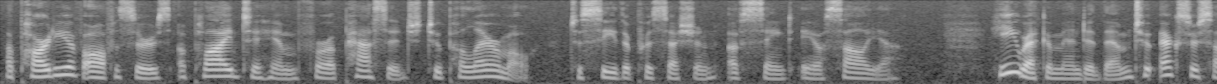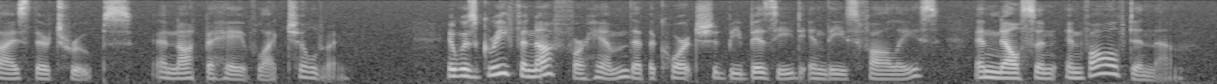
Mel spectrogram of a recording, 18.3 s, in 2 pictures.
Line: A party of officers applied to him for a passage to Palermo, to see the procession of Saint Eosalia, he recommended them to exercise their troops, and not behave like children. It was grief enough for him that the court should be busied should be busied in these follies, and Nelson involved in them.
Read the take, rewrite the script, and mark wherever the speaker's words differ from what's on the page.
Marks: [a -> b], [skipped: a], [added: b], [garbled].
A party of officers applied to him for a passage to Palermo, to see the procession of Saint Eosalia, he recommended them to exercise their troops, and not behave like children. It was grief enough for him that the court should be busied [skipped: should be busied] in these follies, and Nelson involved in them.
